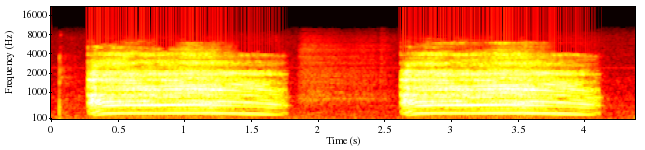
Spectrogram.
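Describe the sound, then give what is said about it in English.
A moose call: two long, drawn-out moaning bellows, each lasting about a second and a half, loud and steady in pitch with a rich, buzzy tone, separated by a short pause. “Yes, I chose moose.”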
